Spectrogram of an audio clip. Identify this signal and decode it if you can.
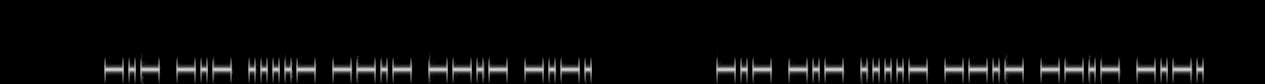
Morse code, heard as a keyed tone, about 20 wpm, 700 Hz. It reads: KK4QQC KK4QQC
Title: USA Call Signs - 6 Characters - Repeated 3x - 20wpm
